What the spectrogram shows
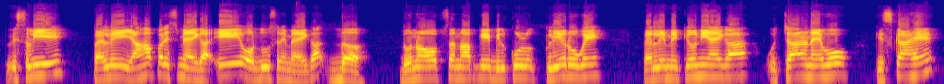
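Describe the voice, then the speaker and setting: Higher-pitched Indian man teaching English. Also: a bit bright, smooth. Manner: explains slowly, checks understanding with frequent rhetorical questions. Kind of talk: classroom lesson.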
